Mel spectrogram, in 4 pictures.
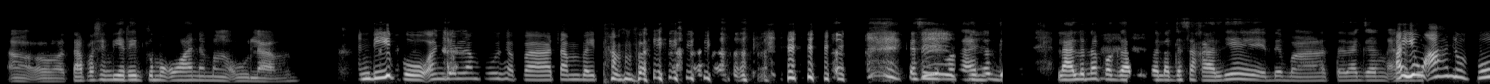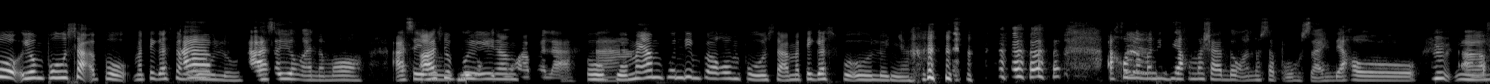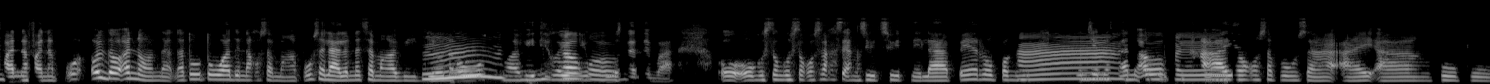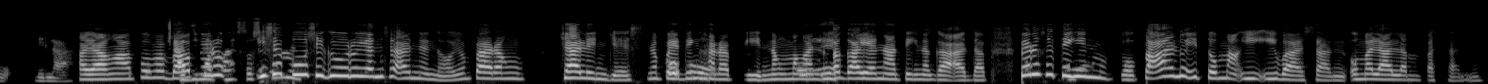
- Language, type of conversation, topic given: Filipino, unstructured, Paano mo mahihikayat ang iba na mag-ampon ng hayop sa halip na bumili?
- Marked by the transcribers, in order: static; laugh; tapping; laugh; laughing while speaking: "patambay-tambay"; distorted speech; laugh; laugh; other background noise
